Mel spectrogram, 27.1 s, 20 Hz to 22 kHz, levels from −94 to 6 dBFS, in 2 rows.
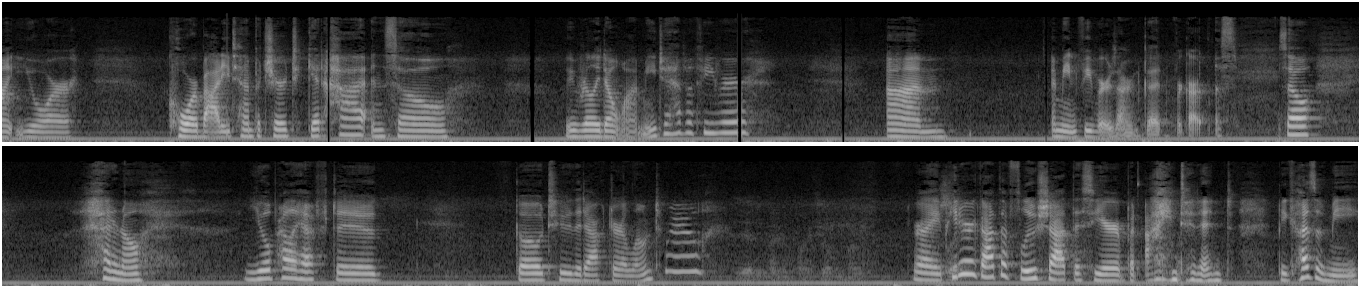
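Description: Gaps between stream segments occur at 2.25, 3.26–3.29, 5.29–5.34, 6.36, 7.36–7.41, 8.40–8.44, 9.43 and 10.44–10.46 s. They fall roughly once a second, which fits 1-second segments whose timestamps leave holes that the player fills with silence. Each is a hard-edged dropout of about 5 to 47 ms, and no audio is lost.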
